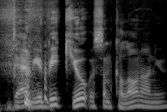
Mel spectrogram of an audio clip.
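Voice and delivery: loud, put-on saleswoman accent. Retelling a cologne saleswoman's pitch, imitating the saleswoman's accent. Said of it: "Why does she have that accent?".

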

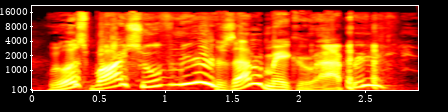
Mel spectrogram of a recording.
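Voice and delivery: very high, swooping cartoon dog voice. Asked to say the line you just said as Goofy: Goofy voice. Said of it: "Say that line as Goofy".

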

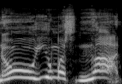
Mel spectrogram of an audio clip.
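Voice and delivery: very high, full-throated bellow. Cassini cuts Jamal off mid-sentence: Cassini bellowing. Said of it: "bellowed Cassini".

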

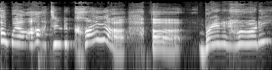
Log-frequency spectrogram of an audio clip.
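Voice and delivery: very high, slow, sing-song Southern drawl. Reading supporter names aloud to finish the list: southern accent. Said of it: "we can finish 'em off that way".

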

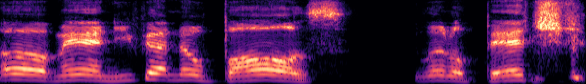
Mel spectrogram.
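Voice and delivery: mock loud, high-pitched shouted yelling. Recalling playing Call of Duty when parents got home, retelling yelling at the TV. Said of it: "I was yelling at the TV".

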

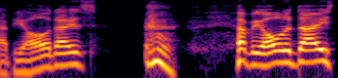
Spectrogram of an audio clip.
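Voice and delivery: put-on Australian accent. Podcast host wishing everybody happy holidays, slipping into an Australian accent. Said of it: "Did I just turn Australian there?".

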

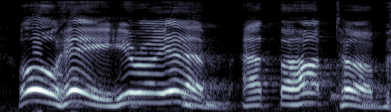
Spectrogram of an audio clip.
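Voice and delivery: very loud, high, drawn-out call. Retelling a game character calling out so others hear: imitating someone saying it loudly. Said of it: "how loud you say that just so they hear".

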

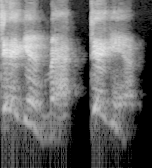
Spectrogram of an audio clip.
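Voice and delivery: mock high-pitched screaming. Retelling how he screamed at Matt Pate during a knockout drill, re-enacting the scream. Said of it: "I'm screaming at Matt Pate".

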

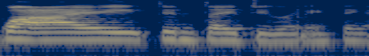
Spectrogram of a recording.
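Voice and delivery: ordinary talk

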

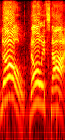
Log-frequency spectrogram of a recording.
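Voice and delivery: play-acted, very slow, drawn-out emotional yell. Imitating another speaker's answer in a quick word game: imitating someone yelling no. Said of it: "emotional reaction".

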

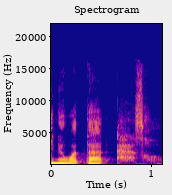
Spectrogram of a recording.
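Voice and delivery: soft, breathy whisper under the breath. Describing how their mom swears around them, acting out her whisper. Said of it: "She'll whisper it".

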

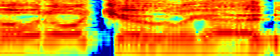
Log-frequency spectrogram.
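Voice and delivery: put-on Birmingham (Brummie) accent. Trying out regional accents on the name Julian, Birmingham accent.

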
